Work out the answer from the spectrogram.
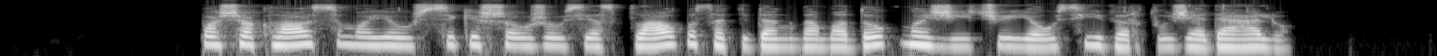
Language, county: Lithuanian, Vilnius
